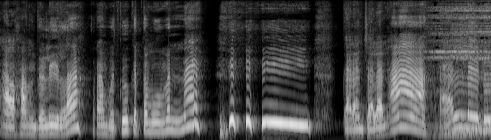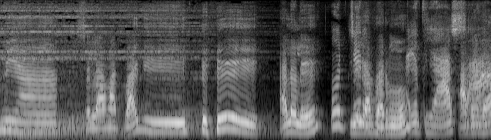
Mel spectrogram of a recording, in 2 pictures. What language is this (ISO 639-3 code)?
ind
